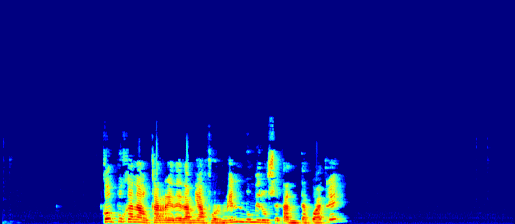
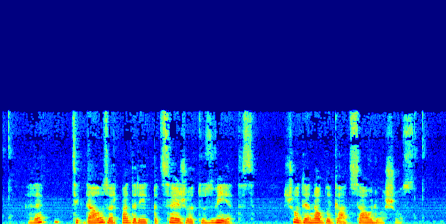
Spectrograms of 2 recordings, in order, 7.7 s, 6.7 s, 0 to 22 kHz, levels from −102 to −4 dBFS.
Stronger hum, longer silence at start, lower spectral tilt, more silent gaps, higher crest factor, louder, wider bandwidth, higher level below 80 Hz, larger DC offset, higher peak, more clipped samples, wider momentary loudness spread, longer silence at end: neither; first, 1.55 s vs 0.4 s; second, -4.5 dB/octave vs -6.5 dB/octave; neither; about the same, 20 dB vs 18 dB; first, -16 LUFS vs -24 LUFS; second, 7.6 kHz vs 11.5 kHz; second, -70 dBFS vs -62 dBFS; neither; first, 0 dBFS vs -8 dBFS; neither; second, 8 LU vs 19 LU; first, 2.65 s vs 0.5 s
